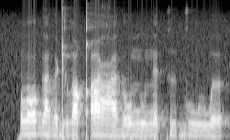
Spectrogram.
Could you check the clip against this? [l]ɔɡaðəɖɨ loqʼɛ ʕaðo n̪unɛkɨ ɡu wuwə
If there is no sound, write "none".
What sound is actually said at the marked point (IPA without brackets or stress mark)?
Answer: l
